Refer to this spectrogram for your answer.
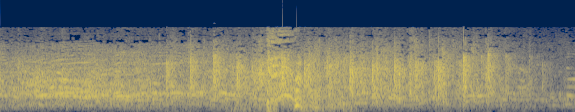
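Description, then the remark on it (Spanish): An audience applauds for several seconds, a dense spatter of many hands clapping at once, moderately loud and steady, with a murmur of crowd voices mixed underneath. “Fíjense que aplaudieron y no dije auditorio de sillas reclinables.”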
